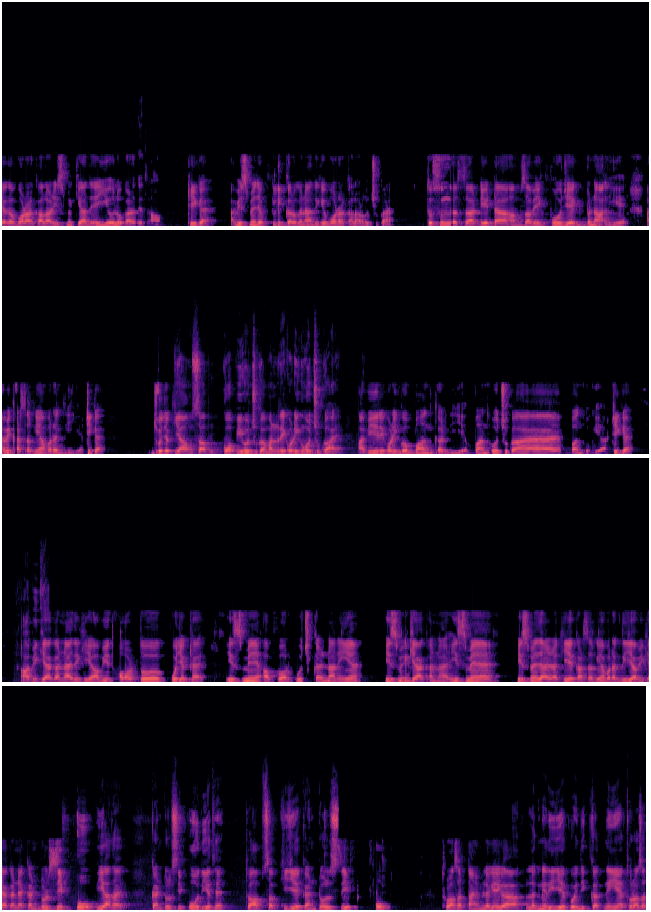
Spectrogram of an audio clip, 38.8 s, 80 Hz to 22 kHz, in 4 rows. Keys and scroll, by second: 34.8 ctrl+shift+o.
